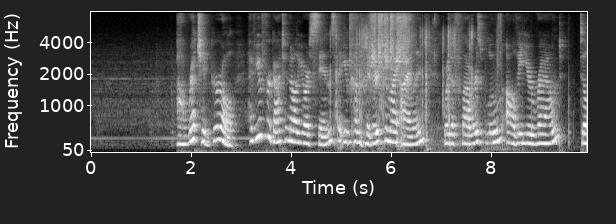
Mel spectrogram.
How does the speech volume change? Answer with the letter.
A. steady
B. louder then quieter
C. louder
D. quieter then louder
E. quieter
A.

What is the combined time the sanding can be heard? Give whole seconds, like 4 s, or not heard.
2 s.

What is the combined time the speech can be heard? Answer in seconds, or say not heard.
8 s.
